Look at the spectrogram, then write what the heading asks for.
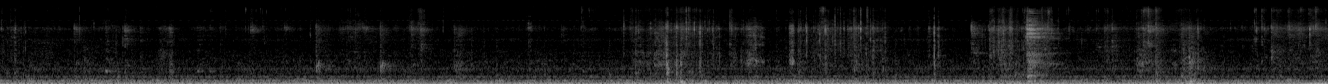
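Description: Close-up mouth sounds of someone chewing fried chicken: soft smacks and small clicks over a steady low hum, with a sharper click about ten seconds in.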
